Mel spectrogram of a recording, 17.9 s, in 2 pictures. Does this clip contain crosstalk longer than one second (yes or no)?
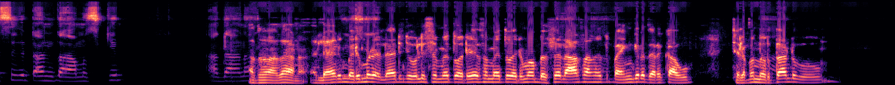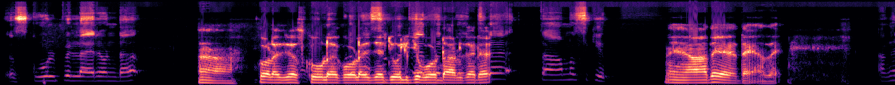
yes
